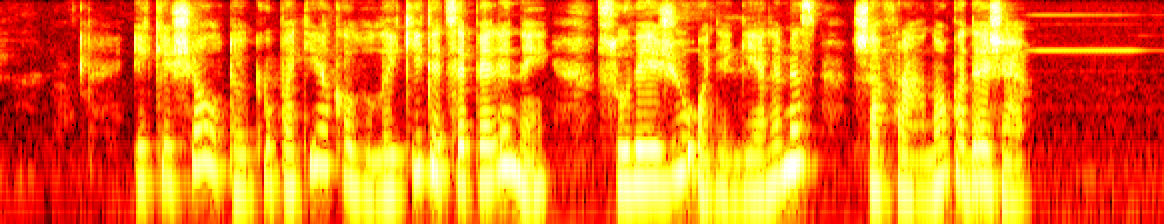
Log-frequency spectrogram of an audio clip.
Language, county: Lithuanian, Kaunas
